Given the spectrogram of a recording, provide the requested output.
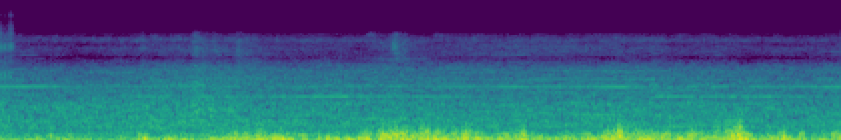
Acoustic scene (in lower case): residential area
